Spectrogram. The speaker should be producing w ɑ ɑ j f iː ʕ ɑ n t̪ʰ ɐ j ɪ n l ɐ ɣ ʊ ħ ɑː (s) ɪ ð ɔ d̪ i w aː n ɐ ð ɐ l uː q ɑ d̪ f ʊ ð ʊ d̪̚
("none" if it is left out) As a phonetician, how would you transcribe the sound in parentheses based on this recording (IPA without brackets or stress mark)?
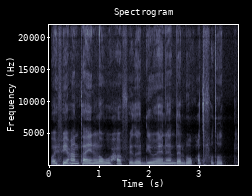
f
